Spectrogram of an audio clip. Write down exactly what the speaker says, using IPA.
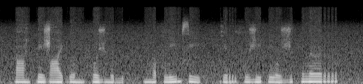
ʕ i̤ p e ʒ ʕ e ɠ o ɦ i̤ f o ʒ ɦ ʏ b | ɦ ɔ f l i b s i | k e r xʷ ɯ ʒ i f ŋʷ ɯ ʒ | ð ɤ r

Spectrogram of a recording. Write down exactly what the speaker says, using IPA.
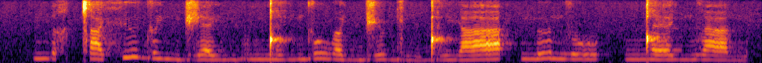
ŋ i χ ǀ a xʲ ɯ d ɯ j n d͡ʒ ɛ j m b u ŋ͡ǃ i lʲ n d u w ʌ j n d͡ʒ ɯ ɡʲ ɛ n ɡ͡ǃ i j a | n ɯ n z u | ŋ͡ǃ ɛ lʲ n z a n

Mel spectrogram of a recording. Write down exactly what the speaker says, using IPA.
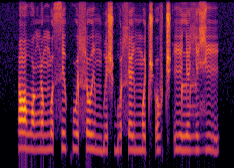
e ðˤ ʊ ŋ e ŋʷ i s i kʷ e ɬ ʊ i̯ m b e ʃ ɡʷ e ɬ e i̯ m ʊ t͡ʃʼ ʊ v t͡ʃʼ i l i ɮ i ʑ i

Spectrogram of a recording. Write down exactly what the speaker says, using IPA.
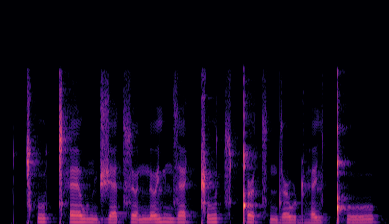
ǀʰ u ǀʰ ɛ w n d͡ʒ ɛ t͡s ɵ n ɵ lʲ n z ɛ ǁ u t͡s ǃ ə˞ t͡s n d ə˞ w ɖʱ ɛ lʲ ǃʰ u

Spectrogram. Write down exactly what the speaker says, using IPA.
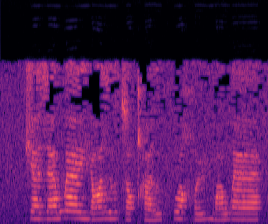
t͡ʃ æ˧ z æ˧˥ w æː˧ j ɑ˩˧ z ɯ˧˥ t͡s o˩˧ qʰ e˩ l ɯ˧ xʷ ɑ˧ χ yː˩˧ m ɑ˩˧ w æː˧

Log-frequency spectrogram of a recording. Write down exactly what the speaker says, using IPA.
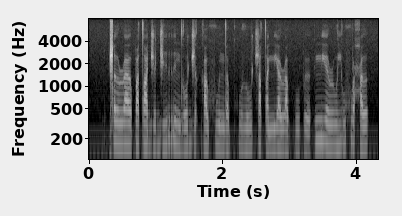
ǁ ə ɹ a ɐ̯ p i tˤ ɐ d͡ʒ ə d͡ʒ i r i n d o d͡ʒ ɐ k ɑ xʷ i n d ɑ kʷʰ ɛ ð u t͡ʃ ə tˤ o mʲ ɑ ɹ ɑ kʷ i p ʏ | mʲ ɛ ɹ u j u xʷ a ħ ə

